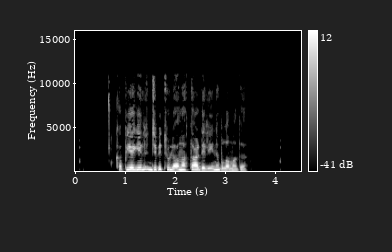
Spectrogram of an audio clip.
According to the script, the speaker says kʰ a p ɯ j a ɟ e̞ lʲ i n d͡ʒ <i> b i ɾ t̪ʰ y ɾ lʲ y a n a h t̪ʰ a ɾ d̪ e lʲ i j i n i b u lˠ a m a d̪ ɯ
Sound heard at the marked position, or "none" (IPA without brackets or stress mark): ɛ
